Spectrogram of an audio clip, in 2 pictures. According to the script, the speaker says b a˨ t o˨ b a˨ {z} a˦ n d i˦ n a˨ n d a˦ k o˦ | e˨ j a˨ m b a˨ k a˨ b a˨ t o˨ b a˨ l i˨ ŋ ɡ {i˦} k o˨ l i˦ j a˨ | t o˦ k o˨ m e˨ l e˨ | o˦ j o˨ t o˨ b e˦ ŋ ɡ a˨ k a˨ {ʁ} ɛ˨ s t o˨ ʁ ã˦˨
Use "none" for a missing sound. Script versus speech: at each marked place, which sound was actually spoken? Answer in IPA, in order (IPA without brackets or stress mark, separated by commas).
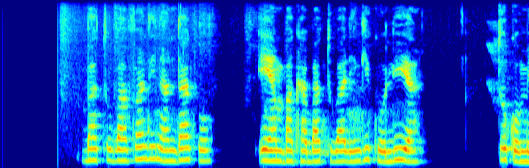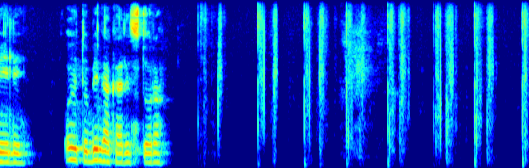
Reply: v, i˦, ʁ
